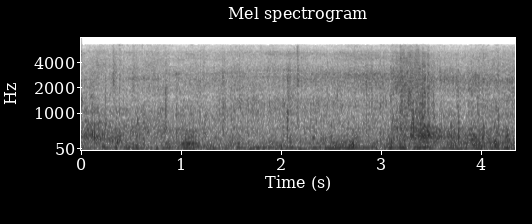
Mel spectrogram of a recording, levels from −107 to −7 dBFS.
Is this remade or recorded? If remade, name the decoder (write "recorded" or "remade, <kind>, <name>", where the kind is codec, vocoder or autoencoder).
remade, vocoder, Vocos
